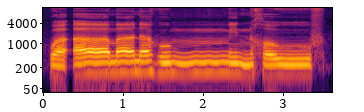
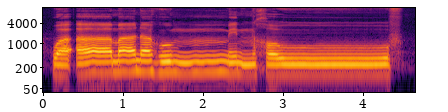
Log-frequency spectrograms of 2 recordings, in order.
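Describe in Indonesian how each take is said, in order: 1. Vokal panjangnya ditahan dua harakat. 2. Vokal panjangnya ditahan enam harakat. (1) "dibaca dengan panjang dua harokat" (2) "panjang bacaan sebanyak enam harokat"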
